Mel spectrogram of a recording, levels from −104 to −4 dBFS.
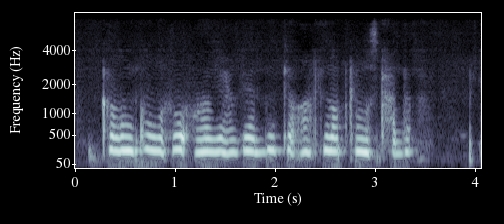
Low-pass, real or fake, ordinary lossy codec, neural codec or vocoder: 7.2 kHz; fake; none; codec, 44.1 kHz, 2.6 kbps, DAC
